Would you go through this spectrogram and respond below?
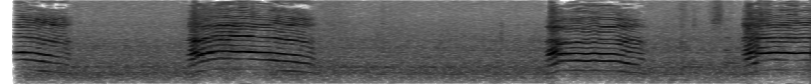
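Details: Two caged cats riding in a car on the highway give four drawn-out, harmonic meows, each about half a second to a second long, separated by pauses over a steady low road hum.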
